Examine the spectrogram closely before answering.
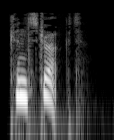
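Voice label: "construct", British English; Design and innovation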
